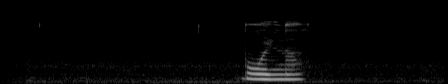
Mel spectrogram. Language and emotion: Russian, neutral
